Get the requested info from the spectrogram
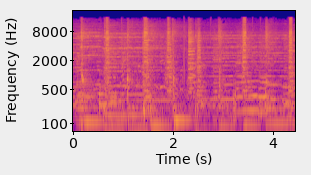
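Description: Swing band playing an instrumental passage with no singing: deep bass notes change about every half second under steady drum strokes about twice a second, with the brass sections playing above.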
